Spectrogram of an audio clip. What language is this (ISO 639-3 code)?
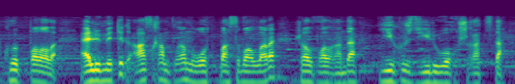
kaz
